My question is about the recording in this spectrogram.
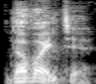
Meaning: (verb) second-person plural imperative imperfective of дава́ть (davátʹ); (particle) 1. to let 2. let us, let's
- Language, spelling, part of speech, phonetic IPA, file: Russian, давайте, verb / particle, [dɐˈvajtʲe], Ru-давайте.ogg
